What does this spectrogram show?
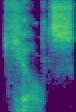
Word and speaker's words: Kiltz: like I like it's it's actually pronounced Kilts k i l TZ so I threw a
